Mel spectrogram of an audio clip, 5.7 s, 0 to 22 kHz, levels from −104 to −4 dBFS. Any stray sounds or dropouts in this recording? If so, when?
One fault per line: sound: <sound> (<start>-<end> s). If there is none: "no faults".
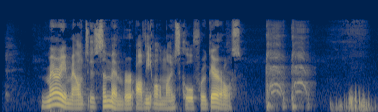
sound: cough (4.0-4.8 s)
